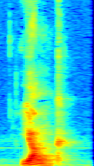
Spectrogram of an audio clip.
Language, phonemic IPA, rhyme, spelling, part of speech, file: Dutch, /jɑŋk/, -ɑŋk, jank, noun / verb, Nl-jank.ogg
- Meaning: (noun) yowl, howl, cry; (verb) inflection of janken: 1. first-person singular present indicative 2. second-person singular present indicative 3. imperative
